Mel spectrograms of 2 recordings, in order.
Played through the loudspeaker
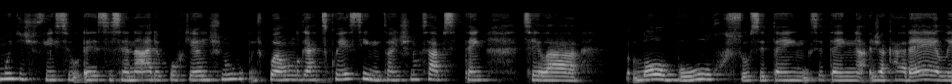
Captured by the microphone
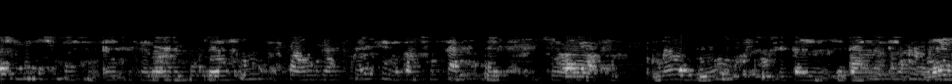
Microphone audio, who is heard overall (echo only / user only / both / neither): both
